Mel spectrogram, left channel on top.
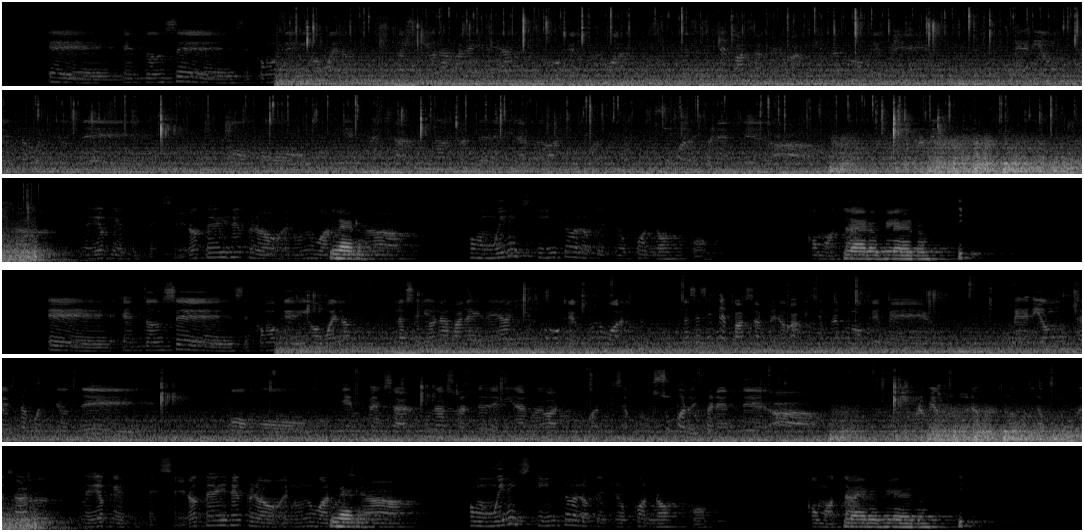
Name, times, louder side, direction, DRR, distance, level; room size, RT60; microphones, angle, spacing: voice 1, 0.4-3.5 3.9-6.4 6.8-9.4 10.0-12.4 13.1-19.1 19.7-25.6 26.3-28.7 29.7-30.3, right 3 dB, 50° right, 4 dB, 2.8 m, -52 dB
sound 1, 2.7-22.0, left 3 dB, 80° left, 1.3 m, -39 dB
voice 2, 24.9-25.2 30.0-31.2, left 3 dB, 40° left, 11 dB, 1.0 m, -41 dB
21.5 x 12.5 x 9.7 m, 1.2 s
head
